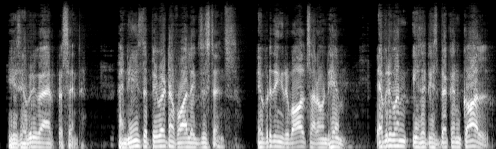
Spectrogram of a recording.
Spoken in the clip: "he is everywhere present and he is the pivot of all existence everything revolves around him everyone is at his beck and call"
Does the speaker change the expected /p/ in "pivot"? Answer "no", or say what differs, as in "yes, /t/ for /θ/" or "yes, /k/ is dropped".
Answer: no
